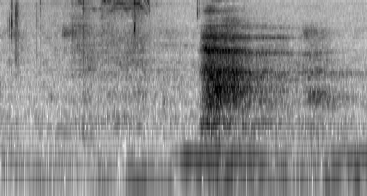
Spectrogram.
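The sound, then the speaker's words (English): A deep, slow breath is drawn in once, a soft airy rush that swells and fades, quiet over a steady low hum. “Sit comfortably. And take a deep and slow breath just to”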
